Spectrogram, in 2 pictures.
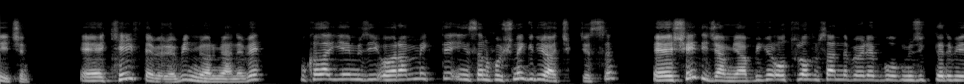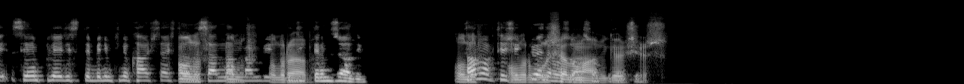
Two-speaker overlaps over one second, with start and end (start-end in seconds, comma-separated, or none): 11.4-12.8, 14.3-16.1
